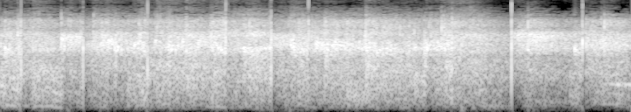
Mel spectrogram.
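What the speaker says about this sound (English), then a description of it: "Give her a clap." A classroom audience gives a student a dense, steady round of clapping during an oral examination, many hands close together and fairly loud, with no talk over it.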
